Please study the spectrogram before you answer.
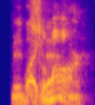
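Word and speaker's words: Midsommar: and the word stems from Swedish which is pronounced midar yeah so I but I got so I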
